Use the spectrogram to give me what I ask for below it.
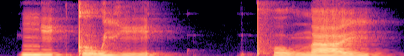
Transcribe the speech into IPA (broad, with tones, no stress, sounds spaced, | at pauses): ŋ iː˧ k̚ t̪ o˨ w j iː˨˥ t̚ | pʰ o˨˧ w n̪ aː˧ j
